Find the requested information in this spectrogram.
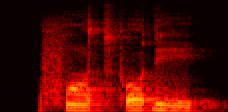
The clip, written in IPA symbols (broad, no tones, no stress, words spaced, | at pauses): fɔ̃ʊ̯t͡sʼoɗi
